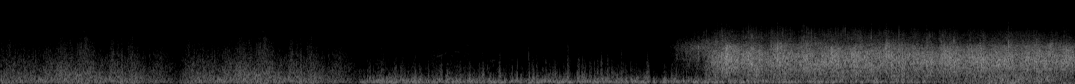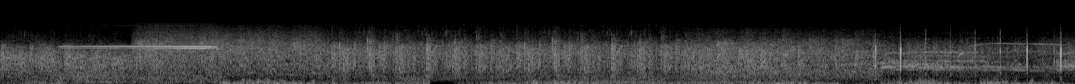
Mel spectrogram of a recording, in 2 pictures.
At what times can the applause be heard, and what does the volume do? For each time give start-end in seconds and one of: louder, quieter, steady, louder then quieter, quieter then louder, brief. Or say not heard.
6.8-21.4 steady.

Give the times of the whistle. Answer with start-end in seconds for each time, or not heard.
11.3-12.8.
